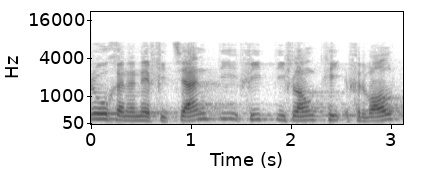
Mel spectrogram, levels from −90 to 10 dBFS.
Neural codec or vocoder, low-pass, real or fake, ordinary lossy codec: none; 7.2 kHz; real; AAC, 96 kbps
